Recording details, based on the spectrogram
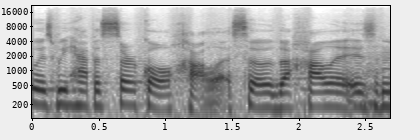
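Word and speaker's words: challah: Rabbi that we want to talk about is Hala did I say it correctly you did can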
